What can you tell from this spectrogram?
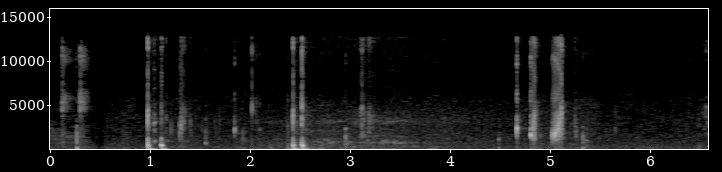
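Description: Faint, scattered short clicks and small smacking noises: two about a second in, a sharper one about two and a half seconds in, and a close cluster of three about five seconds in.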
